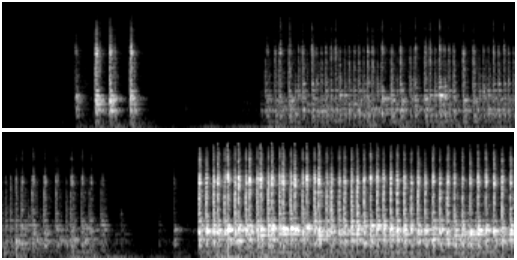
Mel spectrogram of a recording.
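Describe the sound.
A prize wheel being spun gives off rapid ratcheting clicks in bursts: a brief flurry, then a longer steady run, then a louder and denser stretch that carries to the end.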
